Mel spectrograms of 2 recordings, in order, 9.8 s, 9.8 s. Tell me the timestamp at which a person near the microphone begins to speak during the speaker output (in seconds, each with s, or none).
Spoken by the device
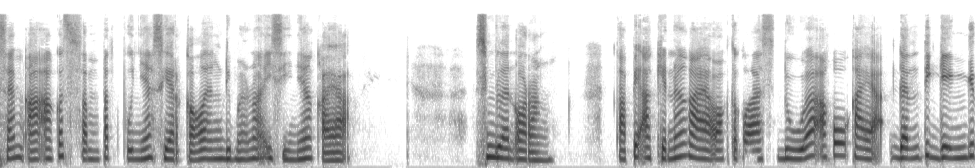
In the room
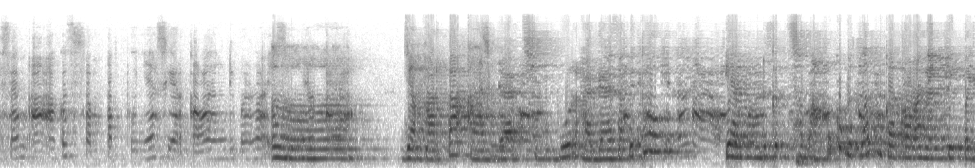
2.7 s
